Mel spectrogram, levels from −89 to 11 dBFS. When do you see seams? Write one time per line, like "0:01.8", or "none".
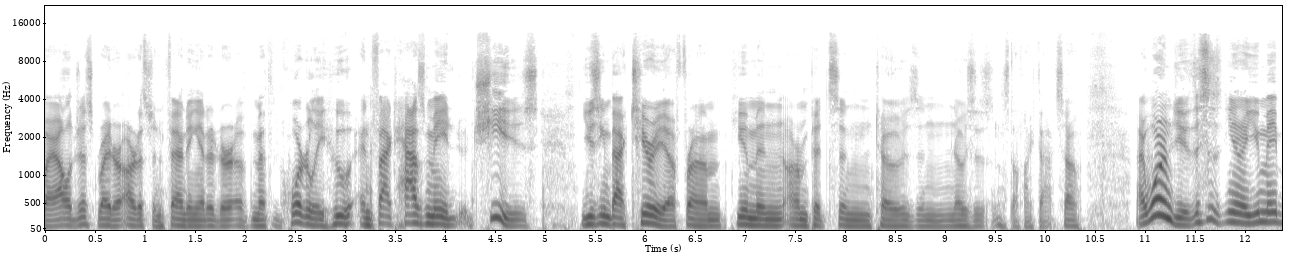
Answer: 0:06.8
